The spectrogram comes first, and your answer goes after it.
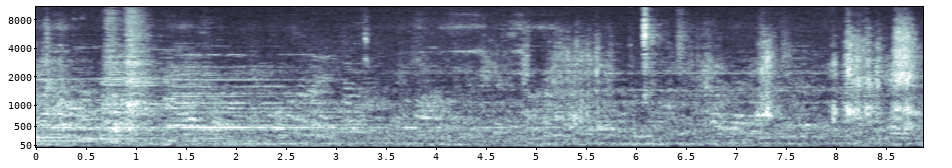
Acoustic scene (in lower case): cafe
